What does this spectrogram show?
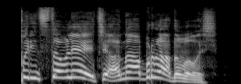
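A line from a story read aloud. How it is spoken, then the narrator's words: Exclaimed. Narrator (Russian): воскликнул он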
